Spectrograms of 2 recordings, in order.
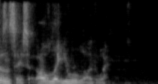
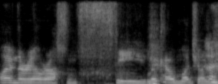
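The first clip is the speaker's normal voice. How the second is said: slow, drawn-out, raised mock villain voice; mocking impostor; 4 semitones higher, much slower than usual. Player posing as the real enemy leader, mocking. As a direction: drag out the words to impersonate a rival leader.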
